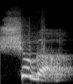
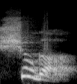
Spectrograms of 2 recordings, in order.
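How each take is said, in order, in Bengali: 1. শেষের 'r' ধ্বনিটি নীরব থাকে। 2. শেষের 'r' ধ্বনিটি নীরব থাকে।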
